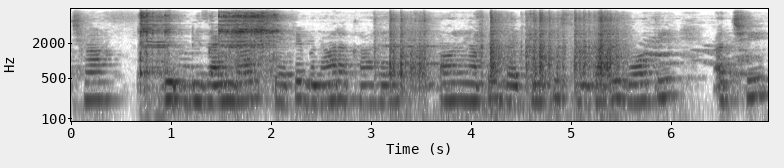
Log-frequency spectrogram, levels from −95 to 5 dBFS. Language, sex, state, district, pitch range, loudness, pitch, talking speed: Hindi, female, Rajasthan, Jaipur, 195-215 Hz, -19 LUFS, 205 Hz, 165 wpm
